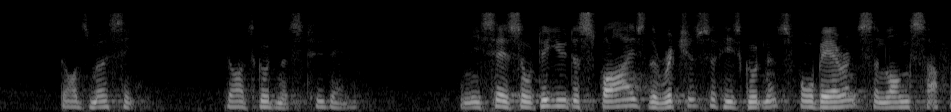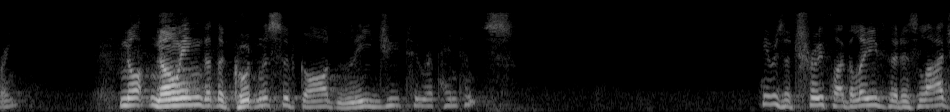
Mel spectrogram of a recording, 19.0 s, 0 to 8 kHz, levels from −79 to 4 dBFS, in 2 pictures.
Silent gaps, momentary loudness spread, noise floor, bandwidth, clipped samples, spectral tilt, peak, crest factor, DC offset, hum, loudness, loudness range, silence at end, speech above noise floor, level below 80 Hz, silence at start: none; 16 LU; -69 dBFS; 5.8 kHz; under 0.1%; -11.5 dB/octave; -4 dBFS; 26 dB; under 0.1%; none; -30 LUFS; 16 LU; 0 s; 40 dB; -68 dBFS; 0.6 s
